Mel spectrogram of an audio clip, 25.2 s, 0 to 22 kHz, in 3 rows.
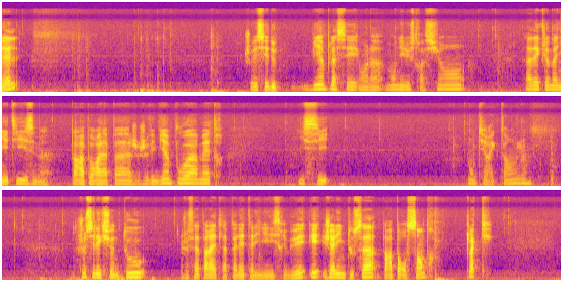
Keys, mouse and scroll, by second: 0.0 click, 1.2 KP_Subtract, 2.1 Escape, 2.5 click, 3.2 KP_Subtract, 4.1 click, 5.1 click, 6.0-7.6 drag, 8.3 click, 9.5 click, 10.0 click, 10.8 click, 11.6-12.9 drag, 14.1-15.6 drag, 16.1 middle click, 16.2 click, 17.1 click, 18.0 ctrl+a, 18.7 ctrl+shift+a, 23.3 click, 24.4 click.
